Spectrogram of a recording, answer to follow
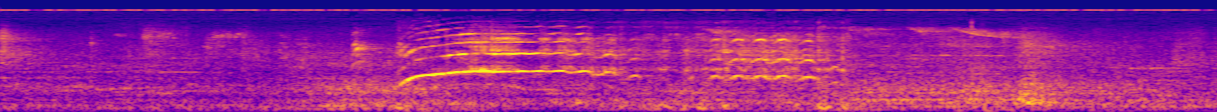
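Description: A horse whinnies once, starting about two seconds in. The call rises in pitch, holds, breaks into a quavering trill and falls away, over about three seconds.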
